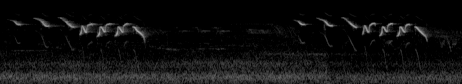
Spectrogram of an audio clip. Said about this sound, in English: In spring and summer, yellow warblers sing from treetops in city parks and streamsides from Mexico to Canada. These lemon-yellow birds especially love willow trees near running water, perfect for building a nest and finding food.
